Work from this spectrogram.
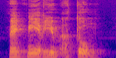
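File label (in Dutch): "meitneriumatoom", Dutch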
